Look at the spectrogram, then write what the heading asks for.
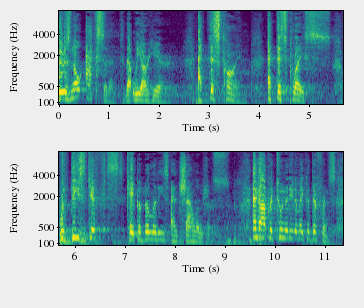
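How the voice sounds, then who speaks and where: A man with a New York accent speaks at a fairly slow pace in a high pitch with very wide pitch swings. There is noticeable background noise. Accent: New York Brooklyn. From US Northeast, Brooklyn New York. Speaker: rabbi and speaker. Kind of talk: speech.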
